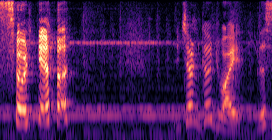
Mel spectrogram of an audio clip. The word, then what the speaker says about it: Sonja: was always like no no no it's not Sanja it's Sonia you turn good white this is a lovely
